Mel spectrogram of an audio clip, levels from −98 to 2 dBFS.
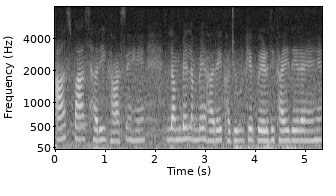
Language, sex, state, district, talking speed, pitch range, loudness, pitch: Hindi, female, Bihar, Sitamarhi, 145 wpm, 205-225 Hz, -17 LUFS, 215 Hz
